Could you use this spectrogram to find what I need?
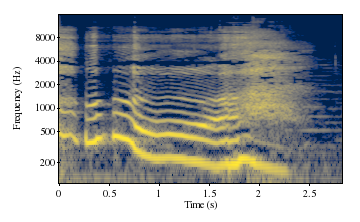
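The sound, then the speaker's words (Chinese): A person imitates a yawn for little ghosts in a children's story: one long, voiced, moaning glide that falls slowly in pitch, loud and alone, trailing off into a breathy fade. “可是很快，三个小幽灵开始打起了哈欠”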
